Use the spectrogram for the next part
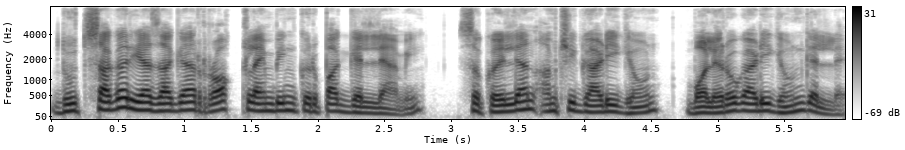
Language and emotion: Goan Konkani, neutral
